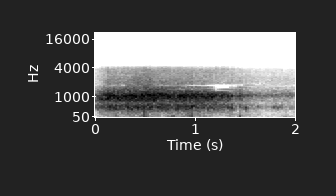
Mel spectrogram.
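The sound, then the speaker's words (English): Slow labor-practice breathing, drawn in through the nose and let out through the mouth, makes a soft, faint airy hiss that fades toward the end. “So it's in through your nose, out through your mouth,”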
